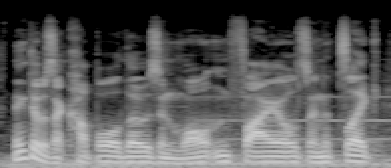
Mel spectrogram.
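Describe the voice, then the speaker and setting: A man's voice: low voice, steady tone, very fast, a little mellow, faint music behind. A young man giving a casual, rambling review to camera in an informal, enthusiastic, self-deprecating way. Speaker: reaction video creator.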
